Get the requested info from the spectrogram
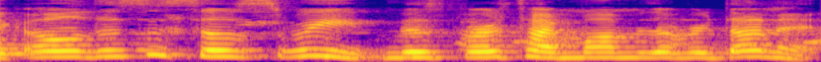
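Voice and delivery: ordinary talk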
